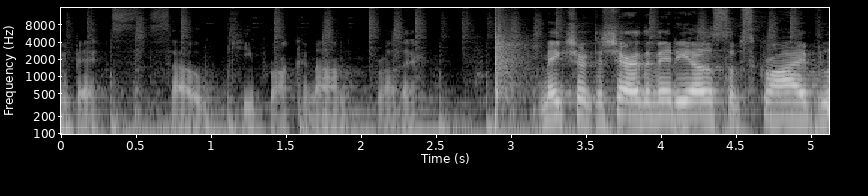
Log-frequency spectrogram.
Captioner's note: claps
